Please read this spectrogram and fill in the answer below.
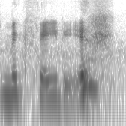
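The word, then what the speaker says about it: Macfadyen: i have discovered that i've been pronouncing the man who played mr jars in the 2005 prime prejudice last name wrong for years i just said like mcfadden like that it's mcfadyen oh whoops or mcfaddy it's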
